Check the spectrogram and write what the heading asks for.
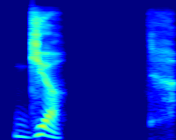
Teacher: जब हम ज्ञ बोलते हैं तो उसमें साफ साफ ग और य की ध्वनि आती है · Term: संयुक्त व्यंजन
